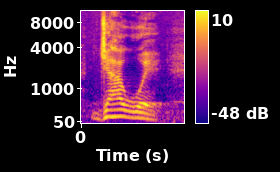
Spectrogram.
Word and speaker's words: Yahweh: Y entonces la manera más fácil de decirlo es Yahweh.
